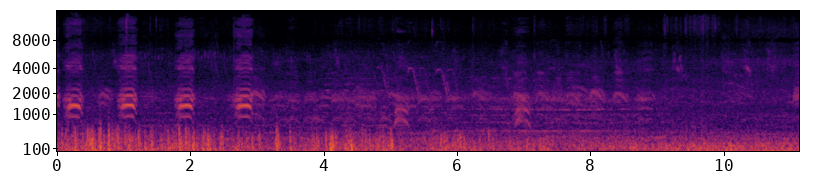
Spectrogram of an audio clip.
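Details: Large flock of crows at feeding time, mobbing food: a run of harsh, evenly spaced caws in the first three seconds, then scattered fainter caws over a dense low rumble of background noise.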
